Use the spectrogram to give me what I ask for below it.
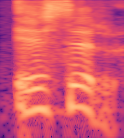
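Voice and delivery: اسر said esr, kasra on first, no vowel on second; اسر pronounced esr; e then silent s. Shown as a demonstration. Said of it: "به کسر اول و سکون دوم".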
